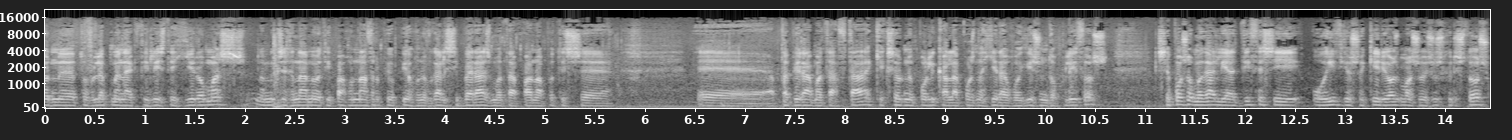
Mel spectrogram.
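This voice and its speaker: A male radio host speaking into a studio microphone in a measured, preacherly manner. He pauses often on drawn-out fillers as he addresses his listeners, and his voice sits at an ordinary male pitch with a faint hiss behind it. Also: a bit bright. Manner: measured, preacherly, with frequent hesitations. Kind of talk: religious radio talk.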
